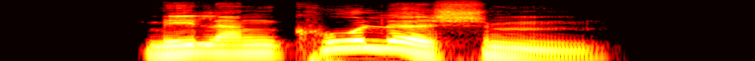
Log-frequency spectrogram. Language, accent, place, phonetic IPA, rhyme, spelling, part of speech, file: German, Germany, Berlin, [melaŋˈkoːlɪʃm̩], -oːlɪʃm̩, melancholischem, adjective, De-melancholischem.ogg
- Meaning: strong dative masculine/neuter singular of melancholisch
